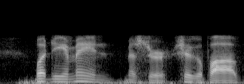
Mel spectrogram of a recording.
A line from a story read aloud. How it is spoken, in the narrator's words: I asked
